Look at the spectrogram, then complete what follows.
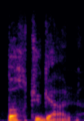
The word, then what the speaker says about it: Portugal: like that open okay pugal Portugal okay don't insist on the final because basically it's not pronounced Lal okay so we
